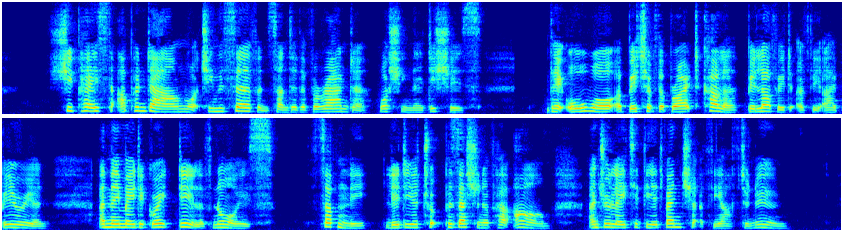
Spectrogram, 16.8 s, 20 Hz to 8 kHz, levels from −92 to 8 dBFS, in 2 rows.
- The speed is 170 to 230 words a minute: Yes, average, 175 wpm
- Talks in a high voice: Yes, high, 215 Hz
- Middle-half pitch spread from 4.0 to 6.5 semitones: Yes, average, 4.5 semitones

